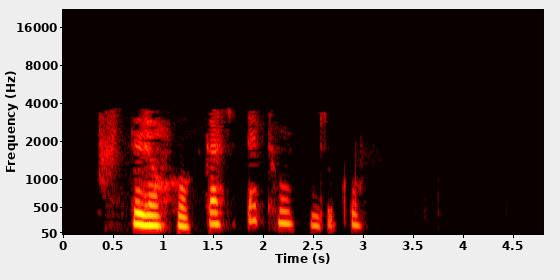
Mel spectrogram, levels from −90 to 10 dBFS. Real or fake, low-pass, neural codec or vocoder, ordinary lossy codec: fake; 3.6 kHz; autoencoder, 48 kHz, 128 numbers a frame, DAC-VAE, trained on Japanese speech; MP3, 16 kbps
